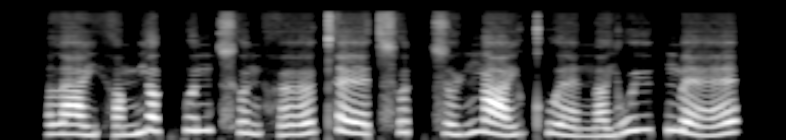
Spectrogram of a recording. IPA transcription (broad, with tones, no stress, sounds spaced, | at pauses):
l aː˨˩ j h ɐ˨˥ m j ɐ˨˥ k̚ p ɵ˥ n t͡sʰ ɵ˨˩ n h œː˨˥ t̪ʰ ɛː˨ t͡sʰ ɵ˧ t̚ t͡s ɵ˨˥ ɥ ŋ aː˨˥ j kʷʰ ɛː˨˩ n̪ ɐ˨˥ j w yː˥ k̚ m ɛː˨˥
